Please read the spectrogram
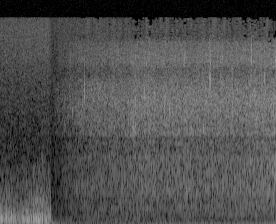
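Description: Storm sound effect: a low rumble of thunder that cuts off abruptly just under a second in, leaving faint, steady rain patter.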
